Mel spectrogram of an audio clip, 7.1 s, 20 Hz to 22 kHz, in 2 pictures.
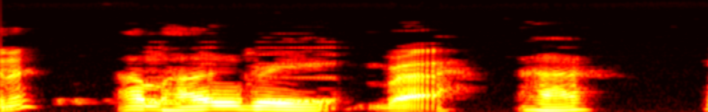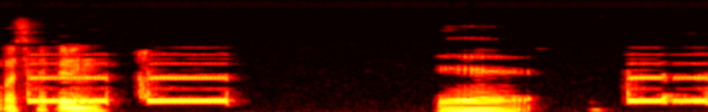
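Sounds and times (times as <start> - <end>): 
speech: 0.0 - 4.2, 5.7 - 6.3
electronic phone tones of a call to a business ringing out: 3.7 - 4.7, 6.7 - 7.0.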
